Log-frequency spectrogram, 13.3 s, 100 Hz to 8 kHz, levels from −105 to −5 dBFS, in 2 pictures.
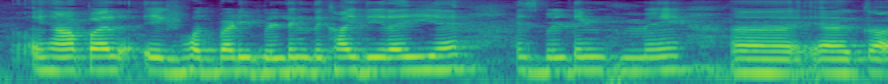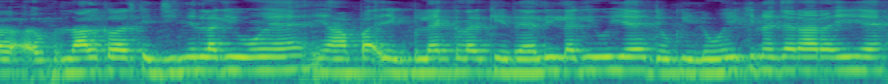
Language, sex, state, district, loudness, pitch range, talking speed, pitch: Hindi, female, Chhattisgarh, Rajnandgaon, -26 LUFS, 190-210 Hz, 175 wpm, 200 Hz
